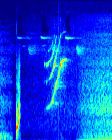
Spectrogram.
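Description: Cartoon sound effects: a quick rising pop about a third of a second in, then a few short rising chirps around one second in. A low steady rumble comes in near the end.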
